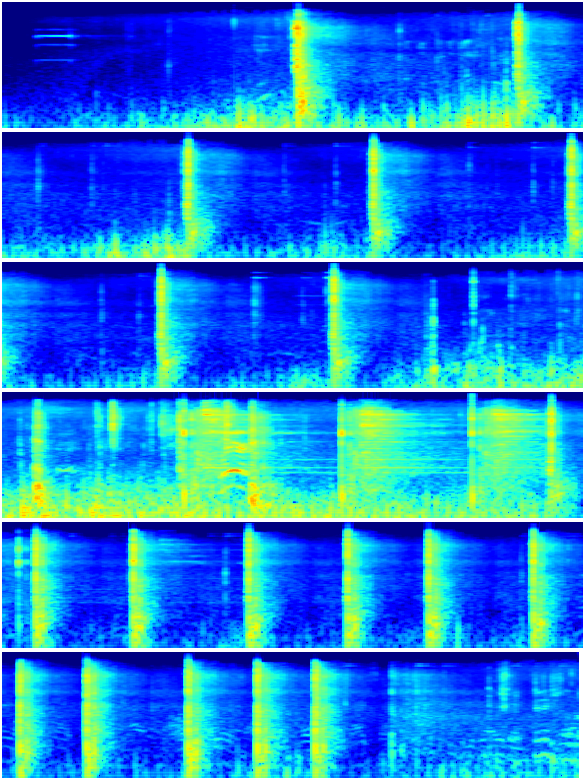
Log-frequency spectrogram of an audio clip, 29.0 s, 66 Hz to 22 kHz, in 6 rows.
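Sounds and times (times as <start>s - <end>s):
pistol shots: 2.4s - 2.9s, 4.2s - 4.8s, 6.3s - 6.9s, 7.9s - 8.6s, 9.5s - 10.1s, 11.0s - 11.5s, 12.4s - 12.9s, 18.4s - 28.0s
low rumble: 11.6s - 20.5s.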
